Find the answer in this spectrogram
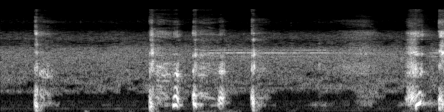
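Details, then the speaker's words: Real, not simulated, repeated short harsh coughs with throat clearing from a woman with a cold and a fully sore, hoarse throat, after a week of fever; recorded at a shop over room hiss. "না, আমার কাশি আসবে, একটু পরে করাও। তো সর্দি করেছে না, গলা পুরো ধরেই আছে।"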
